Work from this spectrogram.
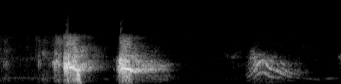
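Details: Bichon house dog asking for his beloved bone: two harsh, yelping barks in quick succession, followed after a pause by a softer, whiny, falling yelp.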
